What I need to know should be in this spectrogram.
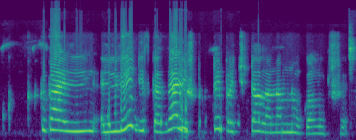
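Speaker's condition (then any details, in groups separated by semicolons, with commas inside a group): Cerebral palsy, spastic diplegia; caused by birth trauma; more or less stable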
